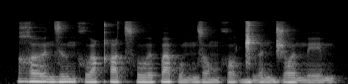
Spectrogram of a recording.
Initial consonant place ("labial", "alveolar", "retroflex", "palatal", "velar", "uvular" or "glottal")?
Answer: uvular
